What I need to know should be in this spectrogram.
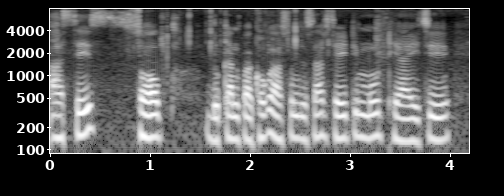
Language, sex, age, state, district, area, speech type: Odia, male, 18-30, Odisha, Rayagada, rural, spontaneous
